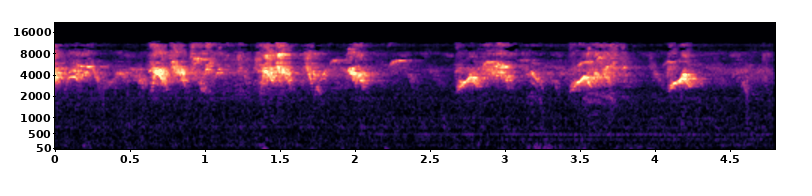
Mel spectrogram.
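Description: House sparrow giving bright, harsh chirps in loose bursts about every second, high-pitched and slightly uneven, over a faint low background hum.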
